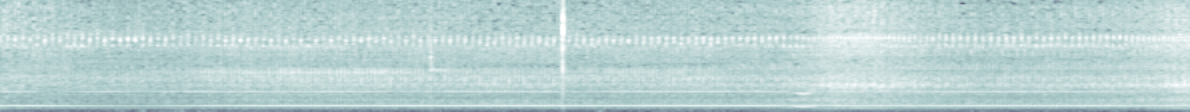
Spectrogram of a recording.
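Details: Acura Integra GSR idling with a steady mid-pitched hum from the breather tube running from the head into the intake tubing, caused by a bad PCV valve.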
